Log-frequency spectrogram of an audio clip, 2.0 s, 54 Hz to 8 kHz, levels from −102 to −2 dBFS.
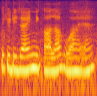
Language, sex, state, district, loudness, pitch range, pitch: Hindi, female, Uttar Pradesh, Shamli, -12 LUFS, 210-230 Hz, 215 Hz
